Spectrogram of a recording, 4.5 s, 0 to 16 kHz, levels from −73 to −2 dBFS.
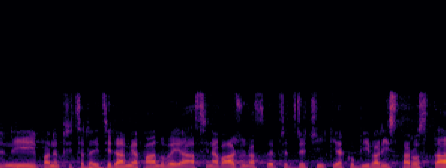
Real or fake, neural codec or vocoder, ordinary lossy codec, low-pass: real; none; MP3, 48 kbps; 7.2 kHz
